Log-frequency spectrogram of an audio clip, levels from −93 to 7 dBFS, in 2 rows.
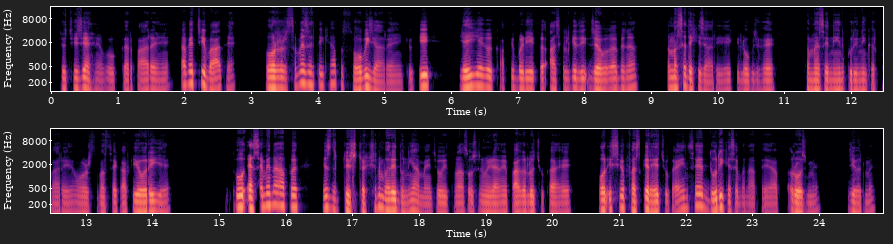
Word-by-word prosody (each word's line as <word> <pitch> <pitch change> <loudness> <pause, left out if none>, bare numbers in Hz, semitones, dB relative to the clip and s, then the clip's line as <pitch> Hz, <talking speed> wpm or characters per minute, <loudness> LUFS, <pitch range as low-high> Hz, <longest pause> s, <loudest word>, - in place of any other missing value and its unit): जो 125 - -3
चीज़ें 125 +2 0
हैं, 115 0 -10
वो 115 0 -10
कर 110 -1 -6
पा 110 0 -5
रहे 115 -1 -3
हैं, 115 +1 -11 0.2
काफ़ी 170 +2 +2
अच्छी 185 0 +3
बात 125 0 -1
है। 130 +2 -12 0.5
और 130 -1 +6
समय 145 +10 -1
से 175 -1 0
देखिए 165 +2 -7
आप 175 -3 -7
सो 120 -5 0
भी 145 - +5
जा 105 -4 -4
रहे 100 0 -10
हैं, 100 +1 -14
क्योंकि 150 +6 +4 0.5
यही 140 +4 +6
है 150 - +3
क 135 - +4
काफ़ी 120 +3 -12
बड़ी 125 -1 0
एक 120 0 -4
आजकल 120 +1 -7
की 130 +1 -2
जे 120 0 -2
जगह 115 +2 +3
में 125 - -4
ना 130 +2 -5 0.5
समस्या 130 +3 0
देखी 115 -1 -1
जा 105 -2 -7
रही 105 +1 -13
है, 110 +1 -9
कि 115 - -19
लोग 110 0 -6
जो 110 - -15
है 110 0 -4
समय 110 0 -5
से 115 +2 -2
नींद 110 0 -3
पूरी 110 -1 -2
नहीं 110 0 -5
कर 105 - -11
पा 105 - -9
रहे 105 0 -9
हैं 110 - -10
और 105 -2 -6
समस्या 100 +3 -8
काफ़ी 110 +2 -3
हो 115 -1 +7
रही 120 0 +3
है। 110 +1 -5 1.0
तो 165 0 +10
ऐसे 150 +4 +4
में 185 - +4
ना 195 -1 +2
आप 175 -1 0 0.5
इस 160 0 +1 0.2
डिस्ट्रक्शन 115 +8 +1
भरे 130 -1 +8
दुनिया 120 +2 -3
में 100 -2 -8
जो 110 0 -3
इतना 110 +1 -6
सोशल 115 +1 -9
मीडिया 105 -1 0
में 110 0 -4
पागल 110 +1 0
हो 110 - +4
चुका 105 +1 -6
है 110 0 -5 0.4
और 130 0 +6
इसी 135 +5 -2
में - - +3
फँस 120 -1 +3
के 145 - +9
रह 115 -2 +5
चुका 115 -1 -10
है, 135 - -3
इनसे 150 +5 +1
दूरी 135 +2 +4
कैसे 115 -6 -7
बनाते 100 -2 -14
हैं? 100 - -9
आप 100 - -10 0.2
रोज़ 110 -2 +4
में, 105 +3 -12 0.5
जीवन 110 -3 -3
में? 120 - -13
115 Hz, 230 wpm, -25 LUFS, 110-130 Hz, 1.0 s, तो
